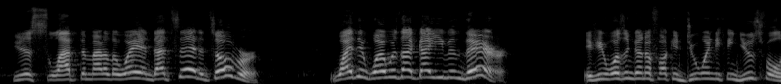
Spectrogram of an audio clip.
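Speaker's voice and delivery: loud, high-pitched disbelief; exasperated rant. Real, not acted. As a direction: rant in outrage at the letdown. Ranting about the anticlimactic boss fight.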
